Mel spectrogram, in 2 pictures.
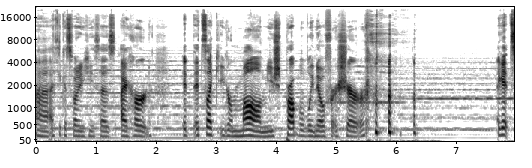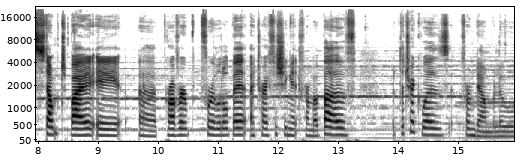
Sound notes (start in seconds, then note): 5.6 laughs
